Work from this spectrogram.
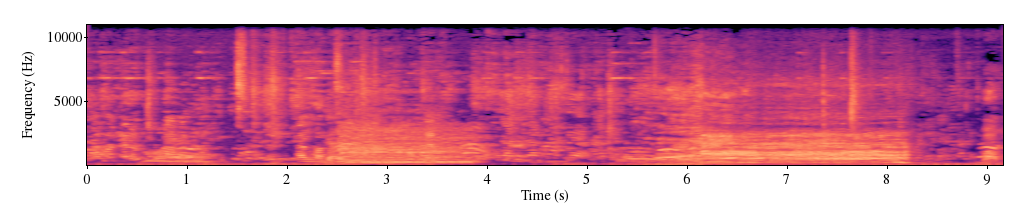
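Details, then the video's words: At the Purwakarta livestock market in Indonesia, where cattle and buffalo are loaded and unloaded, Limousin cattle give two long, wavering moos, one mid-clip and one near the end, mixed with human voices and background music. "Sapi Limosin Betina"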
